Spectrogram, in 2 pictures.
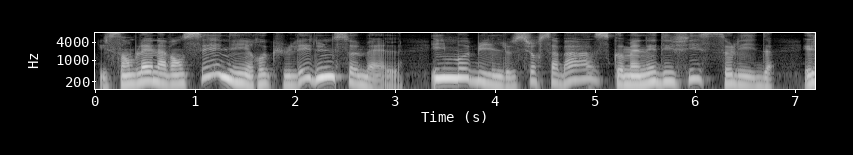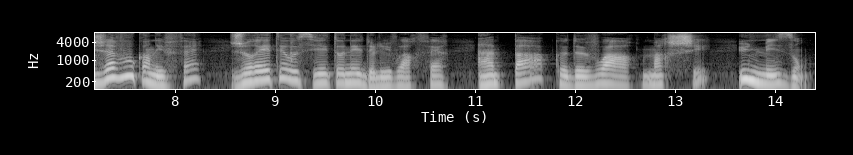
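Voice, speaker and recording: Audiobook reader: woman, slow and measured literary narration, voice on the low side. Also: sing-song, darkish tone. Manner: measured, careful storytelling.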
